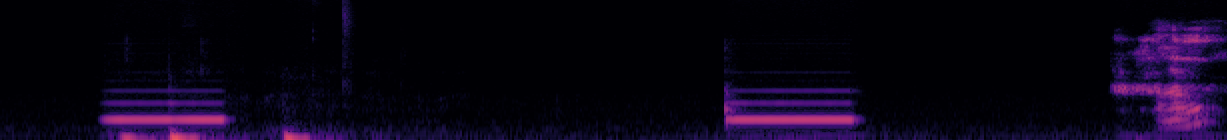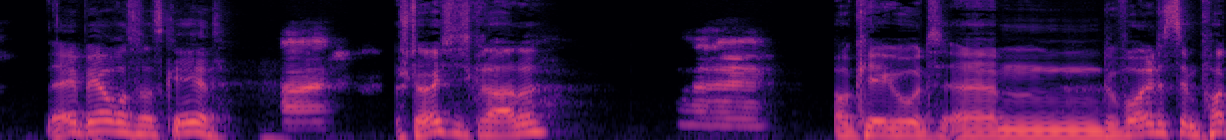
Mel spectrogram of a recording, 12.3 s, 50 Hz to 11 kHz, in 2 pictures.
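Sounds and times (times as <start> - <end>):
electronic ringback tones on a phone line: 0.5 - 1.2, 3.6 - 4.3
speech: 6.4 - 9.0, 9.6 - 12.2.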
